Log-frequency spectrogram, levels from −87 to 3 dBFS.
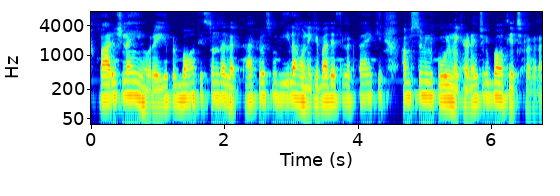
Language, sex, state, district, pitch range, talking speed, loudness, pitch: Hindi, male, Chhattisgarh, Bilaspur, 125-140 Hz, 300 wpm, -31 LUFS, 130 Hz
